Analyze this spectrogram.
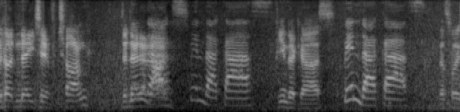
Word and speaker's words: pindakaas: Pindakaas. Pindakaas. Yeah. Pindakaas. Did I say it right? Pindakaas. Pindakaas.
